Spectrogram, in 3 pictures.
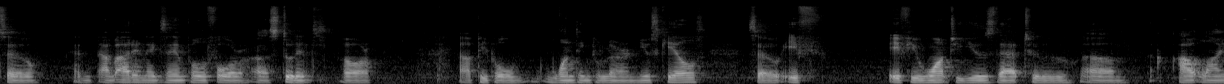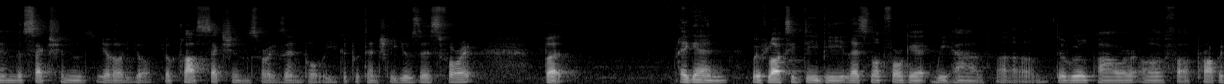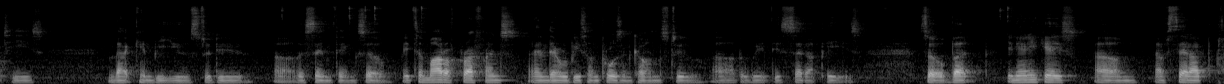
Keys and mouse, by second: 27.3 click, 28.2 click, 28.6 click, 34.5 click.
